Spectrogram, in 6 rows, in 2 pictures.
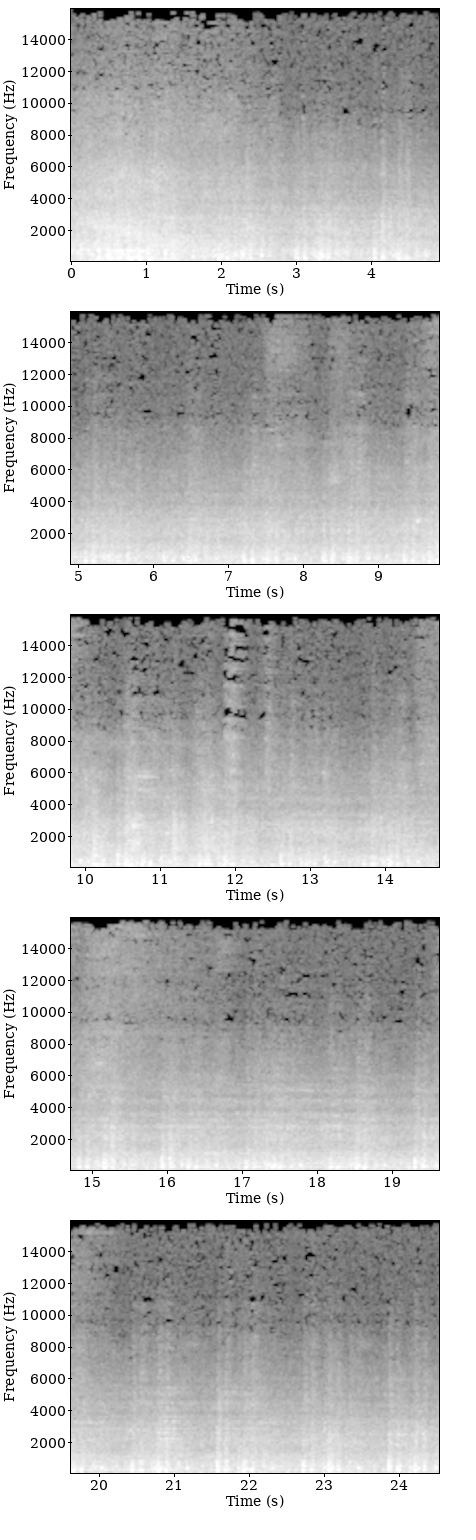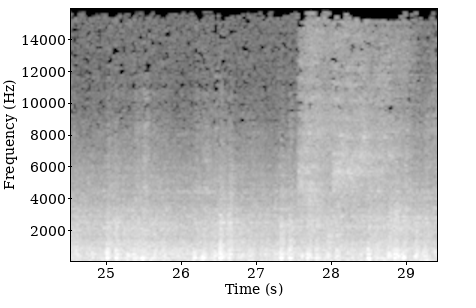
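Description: A JR Freight EF210 electric locomotive passing close, loudest in the first couple of seconds, followed by a long string of container wagons rolling by with a continuous rumble and steady clickety-clack of wheels over the rail joints.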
